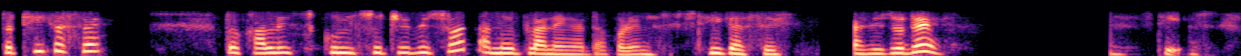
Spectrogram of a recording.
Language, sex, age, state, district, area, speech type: Assamese, female, 30-45, Assam, Goalpara, urban, conversation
